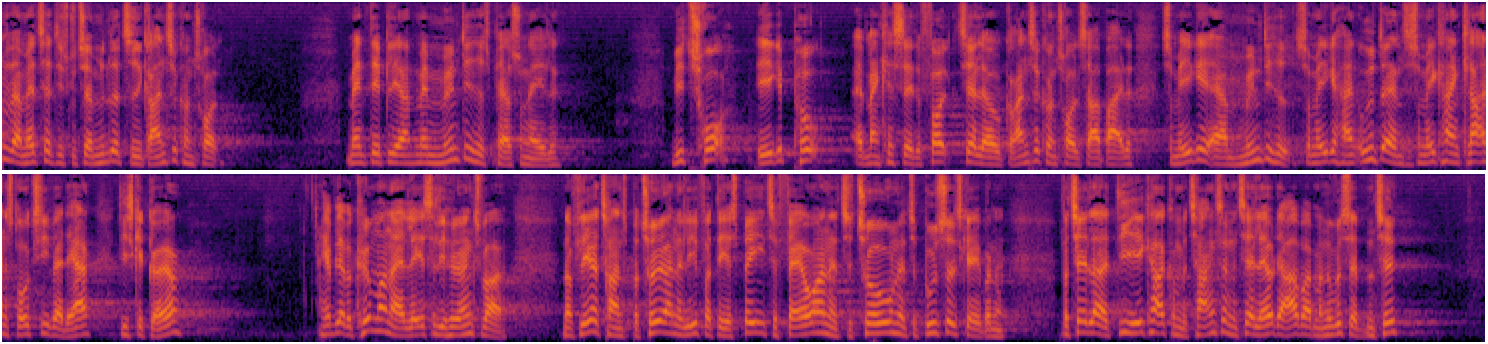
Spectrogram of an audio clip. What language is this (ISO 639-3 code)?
dan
